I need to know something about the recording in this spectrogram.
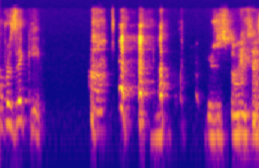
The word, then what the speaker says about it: Brzycki: can ever spell it it's b r z y c k i dot com just like it sounds just like it sounds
